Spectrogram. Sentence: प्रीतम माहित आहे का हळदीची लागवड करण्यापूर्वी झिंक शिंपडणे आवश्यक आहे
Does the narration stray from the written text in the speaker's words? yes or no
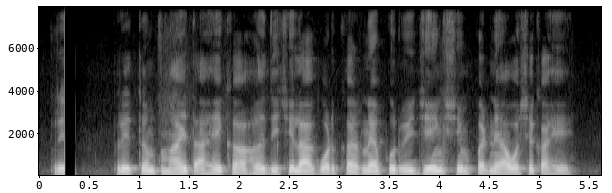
no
